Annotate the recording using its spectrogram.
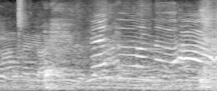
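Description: A man's voice speaking loudly through a stage microphone and loudspeakers, rising in pitch in exclaiming tones about a second in.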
